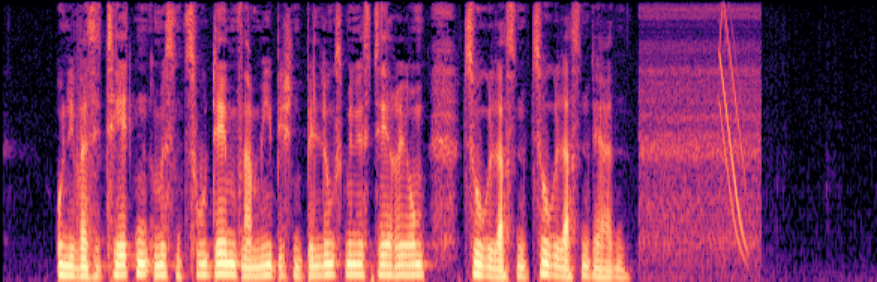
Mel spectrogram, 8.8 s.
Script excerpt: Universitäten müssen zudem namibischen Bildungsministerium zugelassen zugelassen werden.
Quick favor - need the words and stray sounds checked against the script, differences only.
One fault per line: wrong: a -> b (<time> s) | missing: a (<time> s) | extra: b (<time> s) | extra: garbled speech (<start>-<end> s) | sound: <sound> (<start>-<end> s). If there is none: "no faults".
sound: chirp (7.2-7.5 s)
